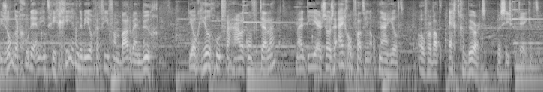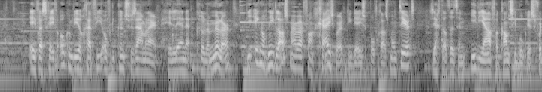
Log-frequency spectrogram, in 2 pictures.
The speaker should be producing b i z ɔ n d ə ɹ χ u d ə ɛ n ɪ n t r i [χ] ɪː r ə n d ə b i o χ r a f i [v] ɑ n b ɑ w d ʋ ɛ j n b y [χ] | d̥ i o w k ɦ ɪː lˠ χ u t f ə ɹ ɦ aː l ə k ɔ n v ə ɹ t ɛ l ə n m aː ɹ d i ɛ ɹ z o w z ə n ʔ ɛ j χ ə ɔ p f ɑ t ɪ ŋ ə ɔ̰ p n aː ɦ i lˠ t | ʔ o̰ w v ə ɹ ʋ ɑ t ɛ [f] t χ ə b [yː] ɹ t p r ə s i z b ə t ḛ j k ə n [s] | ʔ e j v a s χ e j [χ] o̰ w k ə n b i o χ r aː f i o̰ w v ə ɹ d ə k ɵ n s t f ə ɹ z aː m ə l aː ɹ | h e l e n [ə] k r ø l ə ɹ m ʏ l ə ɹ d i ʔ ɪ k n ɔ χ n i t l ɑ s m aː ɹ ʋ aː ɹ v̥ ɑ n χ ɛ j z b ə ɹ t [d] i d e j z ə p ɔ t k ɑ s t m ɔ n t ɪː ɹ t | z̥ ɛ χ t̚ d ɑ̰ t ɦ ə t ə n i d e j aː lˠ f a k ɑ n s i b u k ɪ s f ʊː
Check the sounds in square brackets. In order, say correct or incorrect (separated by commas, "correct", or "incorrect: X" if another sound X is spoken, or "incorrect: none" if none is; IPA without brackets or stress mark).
correct, correct, correct, incorrect: χ, incorrect: øː, incorrect: t, incorrect: f, correct, correct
